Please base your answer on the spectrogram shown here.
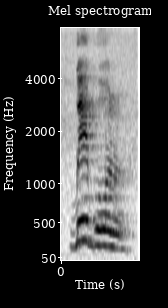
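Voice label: "gbeborun", Nigerian Pidgin, female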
